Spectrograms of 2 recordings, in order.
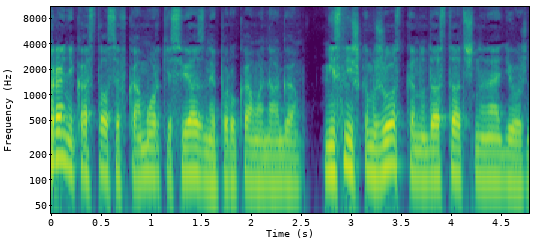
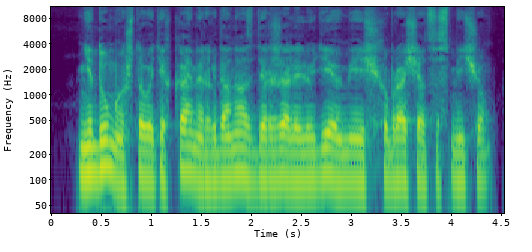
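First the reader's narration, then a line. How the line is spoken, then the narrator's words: Plain. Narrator (Russian): ответил Орландо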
